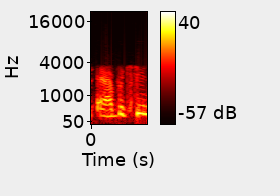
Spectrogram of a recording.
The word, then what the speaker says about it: Abiquiu: Abiquiu, New Mexico. Am I saying that right? – That's right, Abiquiu, New Mexico.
